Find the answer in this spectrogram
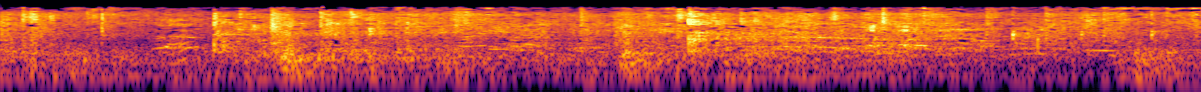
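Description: Candlepin bowling alley: a small ball rolling down a wooden lane, then a sharp clatter of pins about a second and a half in, with more knocks from nearby lanes, over people talking in the hall.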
